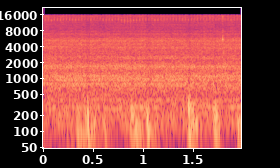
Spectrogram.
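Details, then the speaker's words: 2003 Honda Foreman 450 with temp sensor heated and grounding internally: radiator fan running, steady whirring with a soft uneven throb over low background noise, overheat light off; normal fan operation after repair. "it's grounding internally through that little prong back to ground running the fan circuit you can see the fans running you can hear it"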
